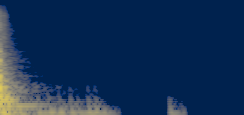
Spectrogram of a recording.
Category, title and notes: Instrument samples > Percussion
Kick - hard
Heavily processed, lo-fi, crunchy drum sample.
